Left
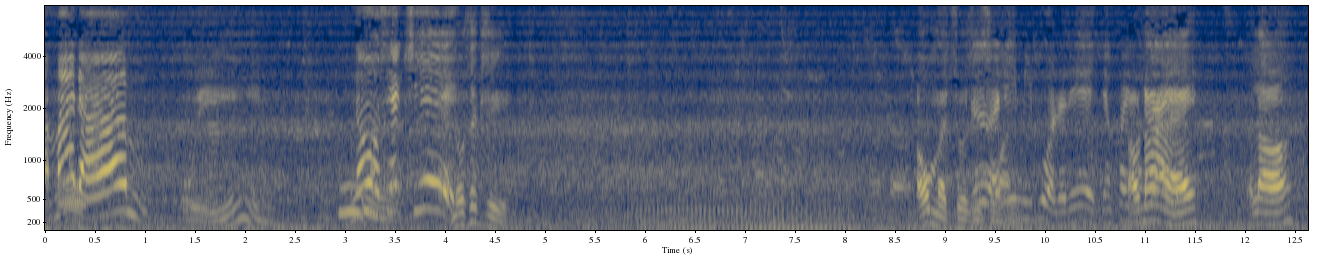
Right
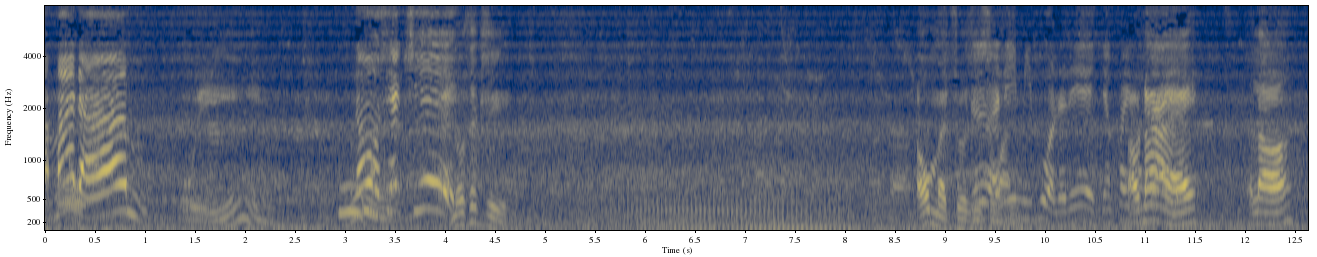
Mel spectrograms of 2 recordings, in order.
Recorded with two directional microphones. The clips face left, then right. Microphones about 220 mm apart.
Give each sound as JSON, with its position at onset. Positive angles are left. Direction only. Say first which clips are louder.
{"t": 0.0, "sound": "a sound", "louder": "even", "side_deg": -5}
{"t": 3.1, "sound": "speech", "louder": "even", "side_deg": 0}
{"t": 8.7, "sound": "speech", "louder": "even", "side_deg": 0}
